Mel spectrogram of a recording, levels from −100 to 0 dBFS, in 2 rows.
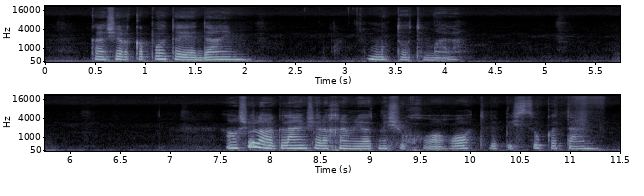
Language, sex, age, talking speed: Hebrew, female, 30-49, 65 wpm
